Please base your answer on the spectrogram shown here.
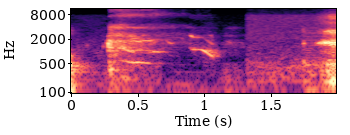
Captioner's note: sniggering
